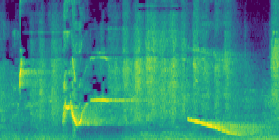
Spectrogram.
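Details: Playful talking grey parrot giving clear whistles: a high thin steady tone, a quick bent squeak, then a long smooth descending whistle, over soft background noise.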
